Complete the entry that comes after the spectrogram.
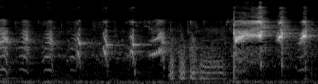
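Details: Common starlings kept in a bird room: a run of soft chirps and clicks, then a bright, loud series of four shrill whistled notes.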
